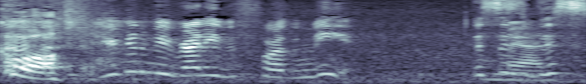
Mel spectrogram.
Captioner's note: laughs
